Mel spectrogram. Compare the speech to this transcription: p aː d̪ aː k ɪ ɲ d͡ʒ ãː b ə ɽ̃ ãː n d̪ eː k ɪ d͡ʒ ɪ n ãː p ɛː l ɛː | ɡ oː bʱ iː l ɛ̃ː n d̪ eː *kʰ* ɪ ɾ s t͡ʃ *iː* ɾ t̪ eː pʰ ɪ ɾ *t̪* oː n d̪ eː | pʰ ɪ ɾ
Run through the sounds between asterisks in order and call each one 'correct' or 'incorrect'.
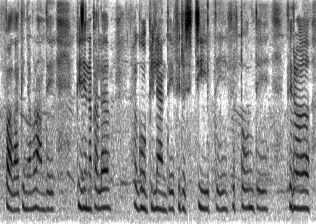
incorrect: pʰ, correct, correct

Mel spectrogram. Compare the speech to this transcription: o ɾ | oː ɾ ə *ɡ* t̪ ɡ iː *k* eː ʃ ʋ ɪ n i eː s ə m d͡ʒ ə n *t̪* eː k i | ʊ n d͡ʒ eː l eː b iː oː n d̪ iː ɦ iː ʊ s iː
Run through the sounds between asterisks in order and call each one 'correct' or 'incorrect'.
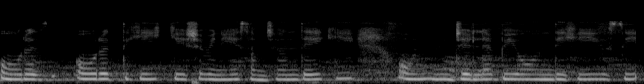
incorrect: none, correct, incorrect: d̪

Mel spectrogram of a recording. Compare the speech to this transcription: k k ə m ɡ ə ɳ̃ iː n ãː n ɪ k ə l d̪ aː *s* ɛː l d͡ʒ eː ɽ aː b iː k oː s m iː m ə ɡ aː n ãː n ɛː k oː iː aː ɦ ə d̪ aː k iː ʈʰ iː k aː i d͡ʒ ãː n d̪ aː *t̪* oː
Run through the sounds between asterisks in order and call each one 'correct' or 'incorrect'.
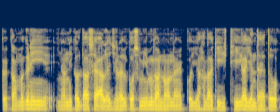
correct, correct

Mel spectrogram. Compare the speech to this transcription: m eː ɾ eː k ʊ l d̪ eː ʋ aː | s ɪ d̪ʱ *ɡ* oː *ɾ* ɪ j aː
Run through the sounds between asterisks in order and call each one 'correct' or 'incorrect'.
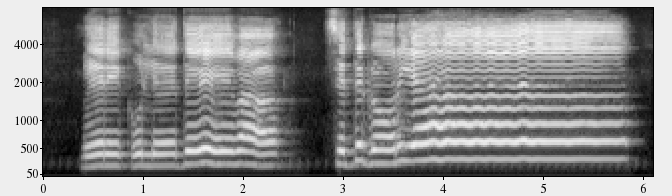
correct, correct

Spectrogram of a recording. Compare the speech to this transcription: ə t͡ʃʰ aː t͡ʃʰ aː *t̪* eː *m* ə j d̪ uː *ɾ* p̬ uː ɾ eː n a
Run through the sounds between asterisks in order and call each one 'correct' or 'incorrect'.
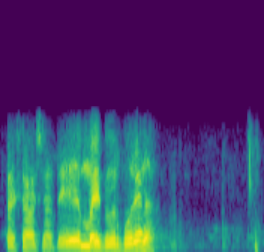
correct, correct, correct

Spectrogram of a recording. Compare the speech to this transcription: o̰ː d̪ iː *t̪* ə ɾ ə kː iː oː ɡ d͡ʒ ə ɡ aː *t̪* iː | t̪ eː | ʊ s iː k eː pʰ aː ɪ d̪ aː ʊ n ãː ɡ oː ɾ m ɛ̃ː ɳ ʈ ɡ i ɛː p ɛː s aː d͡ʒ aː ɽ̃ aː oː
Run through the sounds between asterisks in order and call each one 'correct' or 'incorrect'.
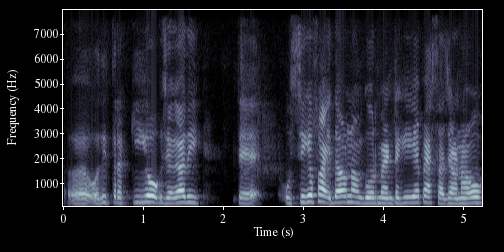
correct, incorrect: d̪

